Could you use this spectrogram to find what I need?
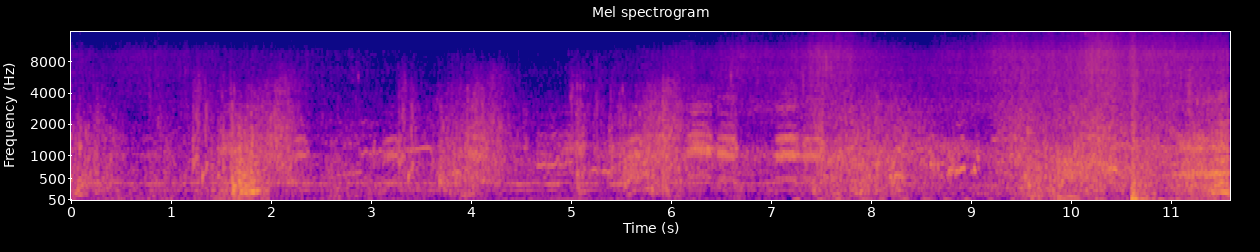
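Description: Water laps and splashes against a small wooden boat as it glides along.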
